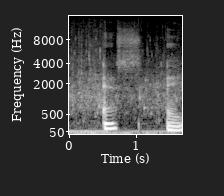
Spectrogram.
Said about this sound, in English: Good Lord, this water is still rising. I better find a tree, and quick.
